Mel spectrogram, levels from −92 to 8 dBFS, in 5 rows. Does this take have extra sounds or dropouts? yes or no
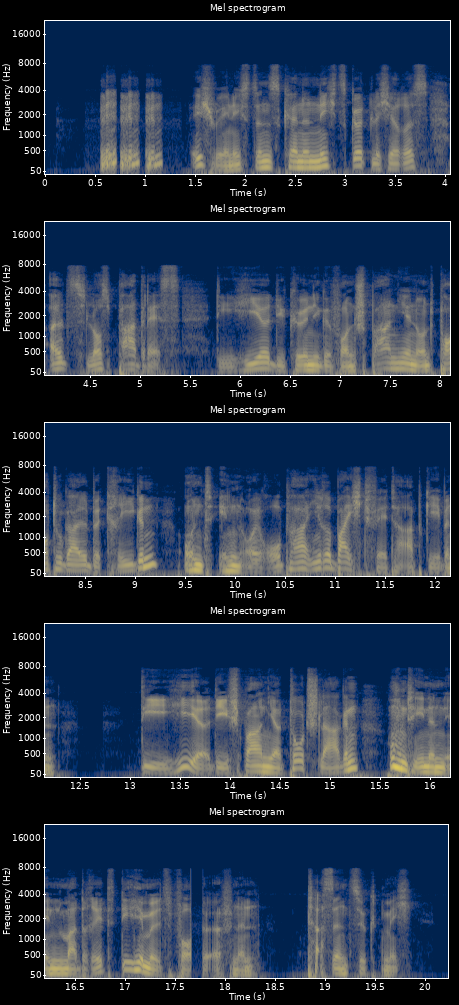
yes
